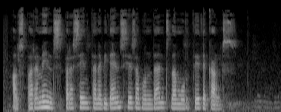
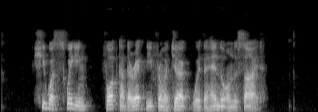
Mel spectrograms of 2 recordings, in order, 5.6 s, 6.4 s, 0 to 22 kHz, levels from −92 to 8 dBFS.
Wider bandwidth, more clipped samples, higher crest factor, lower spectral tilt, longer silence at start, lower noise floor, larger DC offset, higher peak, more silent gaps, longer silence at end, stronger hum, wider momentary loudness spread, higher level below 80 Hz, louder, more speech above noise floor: first, 16 kHz vs 7 kHz; neither; about the same, 18 dB vs 16 dB; second, -5.5 dB/octave vs -7.5 dB/octave; second, 0.25 s vs 0.7 s; second, -54 dBFS vs -79 dBFS; neither; second, -12 dBFS vs -2 dBFS; neither; second, 0.4 s vs 1.1 s; neither; about the same, 8 LU vs 9 LU; about the same, -60 dBFS vs -58 dBFS; second, -29 LUFS vs -18 LUFS; second, 26 dB vs 62 dB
